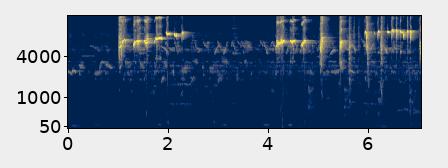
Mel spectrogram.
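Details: Lively Javan munia singing, played as a trapping lure: high, thin whistled notes and squeaky twitters in two bursts separated by a quieter pause, with thin chips in between.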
